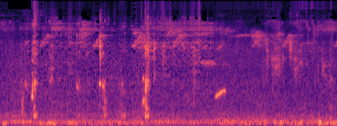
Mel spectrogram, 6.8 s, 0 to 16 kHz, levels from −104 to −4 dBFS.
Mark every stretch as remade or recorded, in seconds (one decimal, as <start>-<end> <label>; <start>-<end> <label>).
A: 0.0-6.8 recorded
